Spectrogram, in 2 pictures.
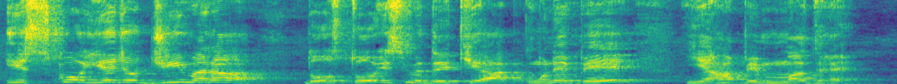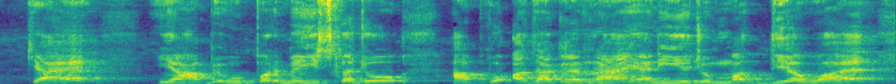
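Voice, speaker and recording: A man with a fairly high voice gives an online pronunciation lesson. He repeats himself patiently and stretches out each letter sound. The room around him rings with a noticeable echo. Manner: patient, repetitive, slowly drawn-out letter demonstrations. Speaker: Arabic pronunciation teacher.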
